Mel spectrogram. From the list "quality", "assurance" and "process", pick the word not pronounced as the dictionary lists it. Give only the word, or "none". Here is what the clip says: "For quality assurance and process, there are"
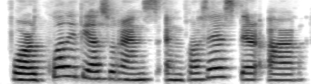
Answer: assurance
